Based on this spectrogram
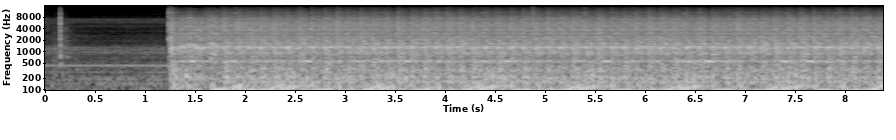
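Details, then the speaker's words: LM4 LS engine swapped into a 1999 Pontiac Firebird, first start attempt on a makeshift fuel pump with incomplete wiring: steady starter churn with even compression beats, about three or four a second, never catches. Cranks, no start. "so I guess since it doesn't start gives me the perfect opportunity to make a video of a guy that has no idea what he's doing troubleshoot an LS motor"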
